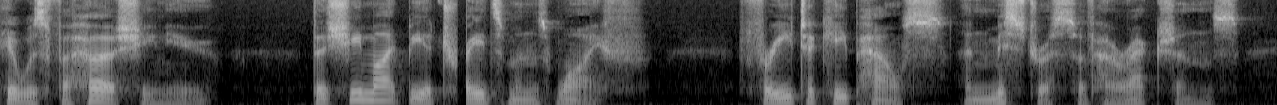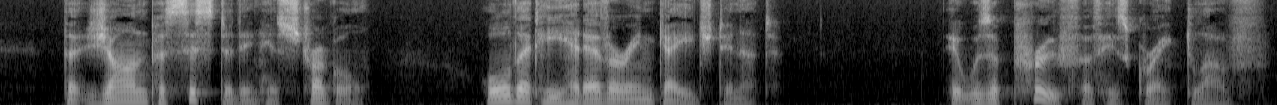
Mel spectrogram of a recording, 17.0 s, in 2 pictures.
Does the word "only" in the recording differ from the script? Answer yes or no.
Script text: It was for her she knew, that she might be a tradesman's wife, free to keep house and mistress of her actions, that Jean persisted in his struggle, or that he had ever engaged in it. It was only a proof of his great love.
yes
